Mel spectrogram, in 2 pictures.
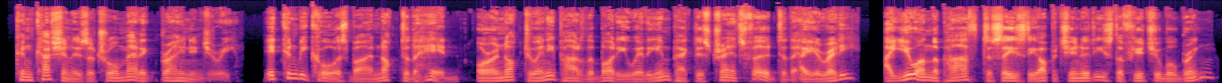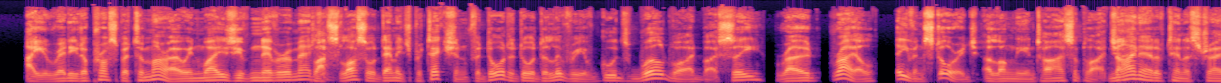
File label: Natural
